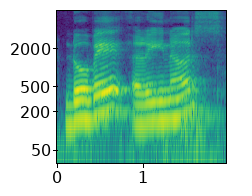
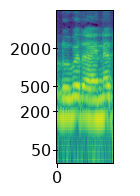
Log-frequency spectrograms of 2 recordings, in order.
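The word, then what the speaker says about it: Döbereiner: डोबेरिनर्स, कोई कोई इसको डोबेराइनर भी बोलते हैं, तो वो प्रोनाउंसिएशन अलग अलग होता है।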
